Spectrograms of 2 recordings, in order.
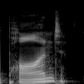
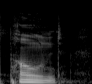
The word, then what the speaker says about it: Pwned: And you would think that would be Have I Been Pawned? But it's Pwned, like owned.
